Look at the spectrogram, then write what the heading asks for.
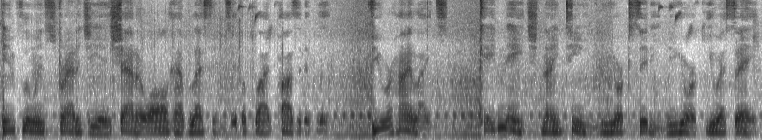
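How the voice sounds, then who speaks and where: A man narrating a scripted promotional piece in an even, announcer-style read. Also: low voice, unhurried. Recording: clear steady background noise.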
